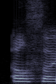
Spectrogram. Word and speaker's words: Elsa: Yeah, it's pronounced Elsa, yeah, like frozen.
